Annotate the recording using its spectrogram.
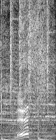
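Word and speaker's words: Mearth: I have been in touch with Mirth. That's how you say it. M-I-R-T-H. It's spelt M-E-A-R-T-H, Scooters.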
